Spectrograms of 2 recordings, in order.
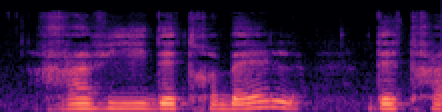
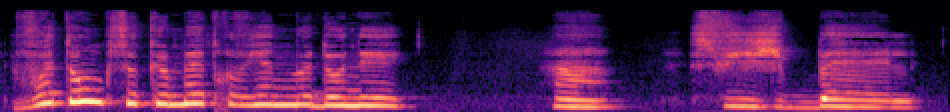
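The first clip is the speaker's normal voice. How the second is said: high, loud excited call; calling out excitedly; 7 semitones higher, 11 dB louder than usual. A narrator's reading. Young woman calling the maid to show off, eager. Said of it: "cédant à un besoin de se montrer".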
